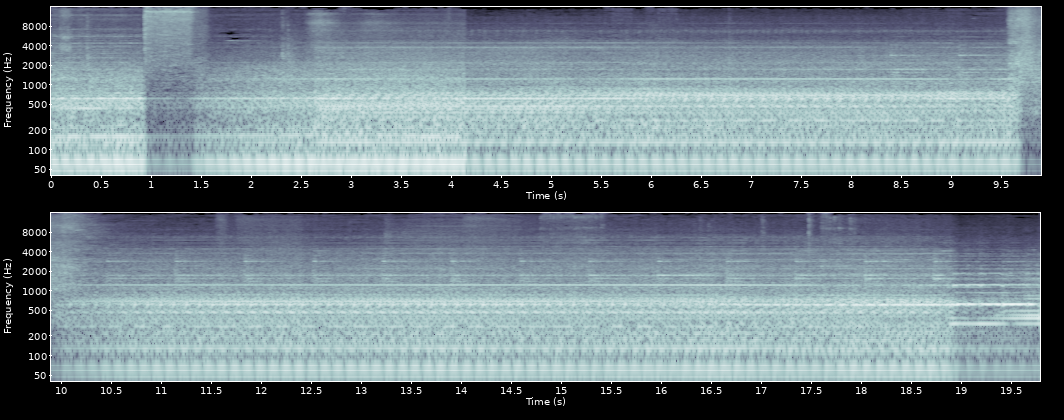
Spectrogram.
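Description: NJ Transit diesel-hauled passenger train running at the station: a steady locomotive engine drone with rail noise and ringing tones. The sound drops out briefly about a second in and again near the middle.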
